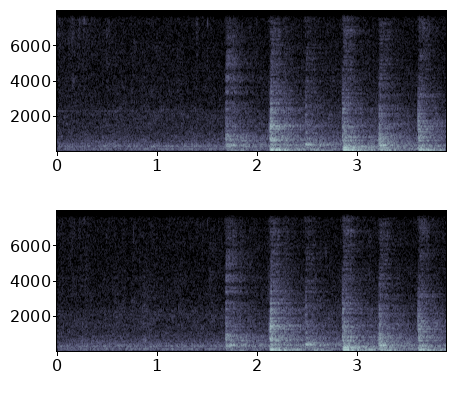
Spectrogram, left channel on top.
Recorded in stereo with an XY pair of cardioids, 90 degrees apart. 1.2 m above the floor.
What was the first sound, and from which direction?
Running footsteps, 15° right.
